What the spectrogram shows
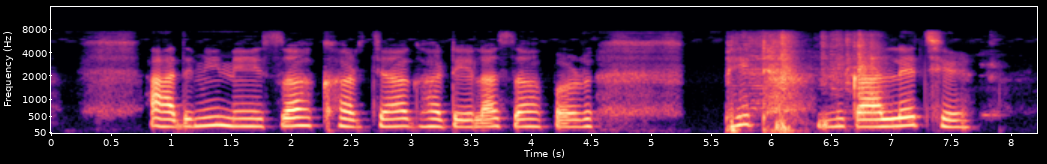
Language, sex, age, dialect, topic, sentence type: Maithili, female, 60-100, Bajjika, banking, statement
